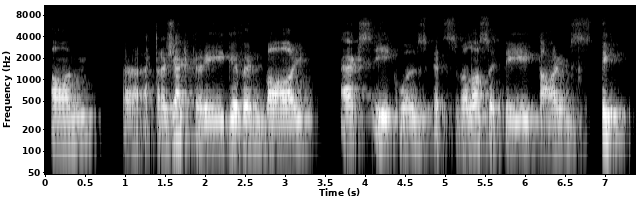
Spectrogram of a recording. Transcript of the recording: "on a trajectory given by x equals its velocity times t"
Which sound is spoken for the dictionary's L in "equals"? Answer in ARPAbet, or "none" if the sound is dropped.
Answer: L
